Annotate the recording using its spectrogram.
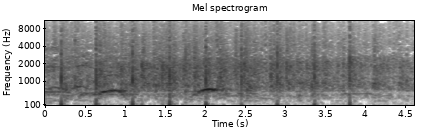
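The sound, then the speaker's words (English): A crowd at a Christian church session applauds steadily, giving the Lord a hand clap, a dense wash of many hands clapping with a few sharp, louder individual claps popping out at irregular intervals, sustained for several seconds with no one speaking. “Let's give the Lord a big hand clap, guys.”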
